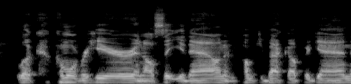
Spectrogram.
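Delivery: normal talking voice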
